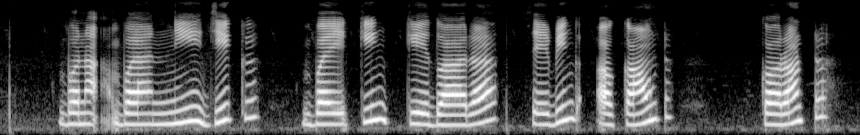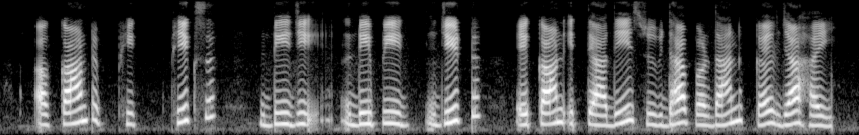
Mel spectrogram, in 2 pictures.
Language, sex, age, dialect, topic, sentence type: Magahi, female, 18-24, Central/Standard, banking, statement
